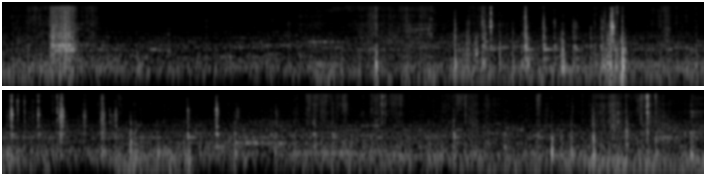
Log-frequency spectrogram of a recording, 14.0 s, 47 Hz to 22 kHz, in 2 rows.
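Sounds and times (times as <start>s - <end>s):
low steady hum: 0.0s - 14.0s
hand tools and metal parts clicking: 3.7s - 14.0s.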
